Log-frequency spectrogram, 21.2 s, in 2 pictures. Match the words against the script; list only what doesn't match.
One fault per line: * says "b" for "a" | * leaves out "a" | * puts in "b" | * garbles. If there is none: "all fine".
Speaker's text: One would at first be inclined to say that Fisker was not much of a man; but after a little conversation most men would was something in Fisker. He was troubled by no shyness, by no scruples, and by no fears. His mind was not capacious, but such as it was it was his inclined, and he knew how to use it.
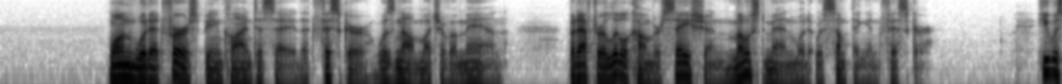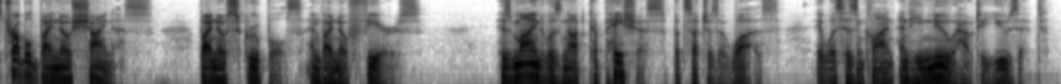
all fine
